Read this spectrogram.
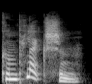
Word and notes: complexion: British English

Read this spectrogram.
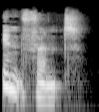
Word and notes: infant: British English

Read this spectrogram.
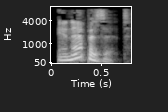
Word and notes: inapposite: British English

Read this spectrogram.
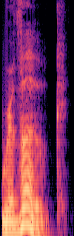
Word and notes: revoke: British English

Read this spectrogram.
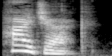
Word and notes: hijack: British English

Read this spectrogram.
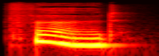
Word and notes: third: British English

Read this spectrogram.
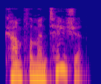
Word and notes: complementation: British English

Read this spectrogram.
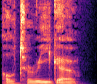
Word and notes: alter ego: British English

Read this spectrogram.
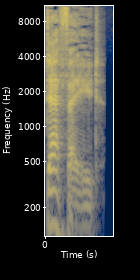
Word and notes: deaf aid: British English

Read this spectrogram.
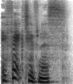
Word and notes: effectiveness: American English

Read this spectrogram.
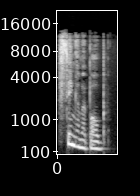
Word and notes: thingamabob: British English

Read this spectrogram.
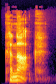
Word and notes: canuck: British English

